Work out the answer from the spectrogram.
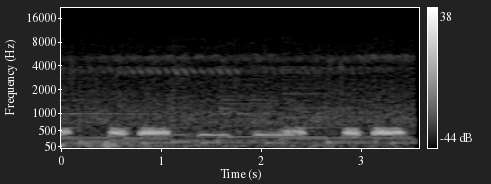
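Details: Low, mellow pigeon coos, a few brief and some drawn out, given in quick irregular succession while steady music tones play quietly underneath.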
